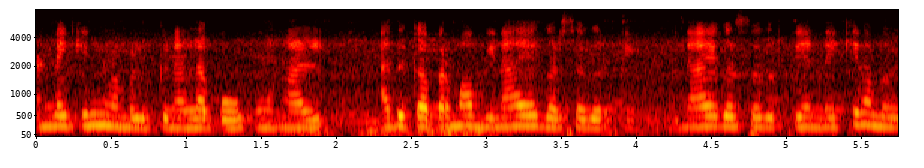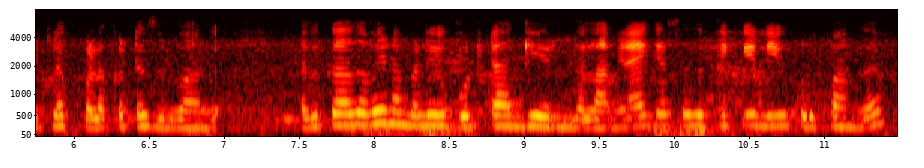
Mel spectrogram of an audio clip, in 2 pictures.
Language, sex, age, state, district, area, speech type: Tamil, female, 18-30, Tamil Nadu, Mayiladuthurai, rural, spontaneous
